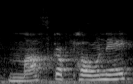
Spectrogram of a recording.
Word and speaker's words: mascarpone: going to add the mascarpone cream say with me ma scarpone is pronounced a in italian and a is pronounced ah all right now i'm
